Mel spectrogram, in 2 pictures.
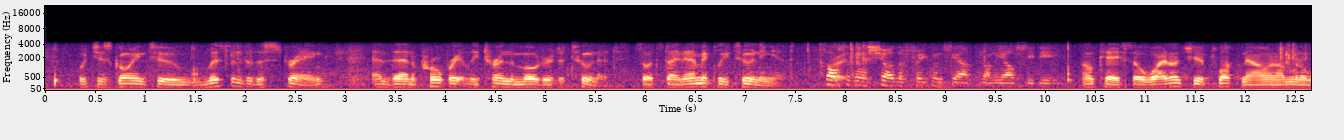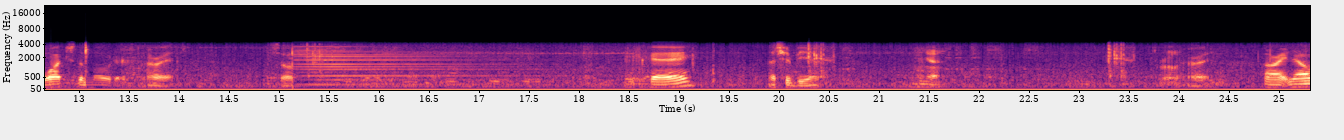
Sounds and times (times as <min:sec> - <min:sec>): Speech: 0:00.4 - 0:14.0, 0:19.9 - 0:20.5, 0:23.8 - 0:25.3.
